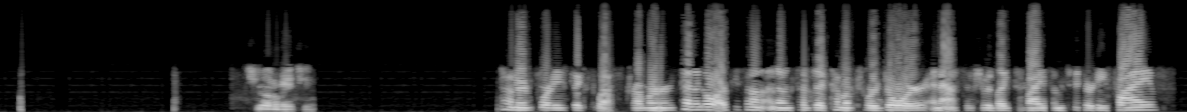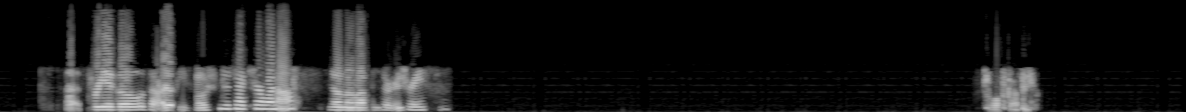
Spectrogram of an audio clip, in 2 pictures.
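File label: Sheriff East County, scanner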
